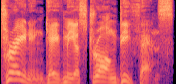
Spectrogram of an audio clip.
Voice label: Male Human Hero Power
